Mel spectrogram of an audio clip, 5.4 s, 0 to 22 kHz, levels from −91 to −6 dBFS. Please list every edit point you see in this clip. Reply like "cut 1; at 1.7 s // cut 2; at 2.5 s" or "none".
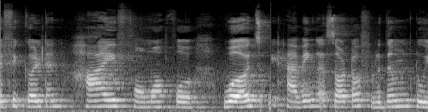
cut 1; at 3.3 s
